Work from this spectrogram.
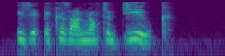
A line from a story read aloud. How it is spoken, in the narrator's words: he hissed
